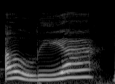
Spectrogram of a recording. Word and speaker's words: Aaliyah: You're talking about Aaliyah? – Yeah. Am I saying her name right? – Yes. – Okay. – A-A-L-I-Y-A-H.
